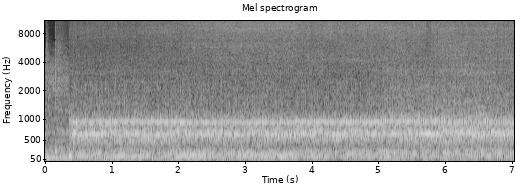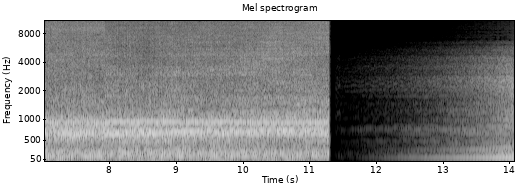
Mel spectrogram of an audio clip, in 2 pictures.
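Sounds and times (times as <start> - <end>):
belt sander whining: 0.4 - 11.4.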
